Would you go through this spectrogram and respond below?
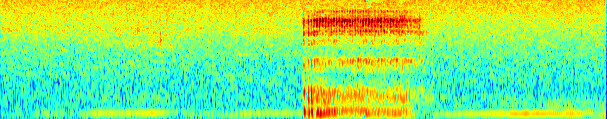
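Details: Sleeping dog Poppy passed out on a couch; a single harsh, buzzy snore of about half a second stands out against a steady low indoor hum.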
